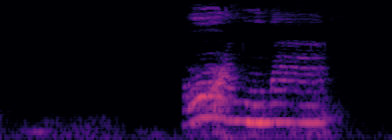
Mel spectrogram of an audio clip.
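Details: Female pet African grey parrot making a drawn-out, tonal, mewing vocalization that starts high and settles lower. It lasts about a second after a quiet start.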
